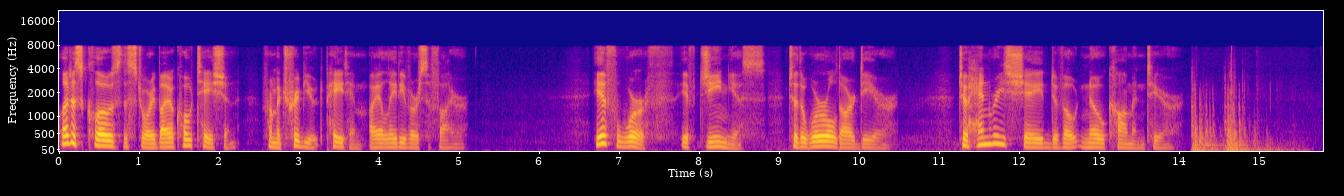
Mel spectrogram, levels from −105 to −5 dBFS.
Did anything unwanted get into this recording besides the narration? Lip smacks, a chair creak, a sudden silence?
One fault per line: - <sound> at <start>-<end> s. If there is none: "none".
- thud at 14.1-15.7 s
